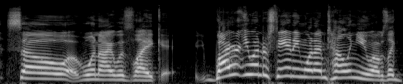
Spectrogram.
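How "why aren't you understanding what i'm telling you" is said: exasperated, higher and fast, half-shouting; raised voice. Retold or imitated. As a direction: snap at him in frustration. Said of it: "I was raising my voice".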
